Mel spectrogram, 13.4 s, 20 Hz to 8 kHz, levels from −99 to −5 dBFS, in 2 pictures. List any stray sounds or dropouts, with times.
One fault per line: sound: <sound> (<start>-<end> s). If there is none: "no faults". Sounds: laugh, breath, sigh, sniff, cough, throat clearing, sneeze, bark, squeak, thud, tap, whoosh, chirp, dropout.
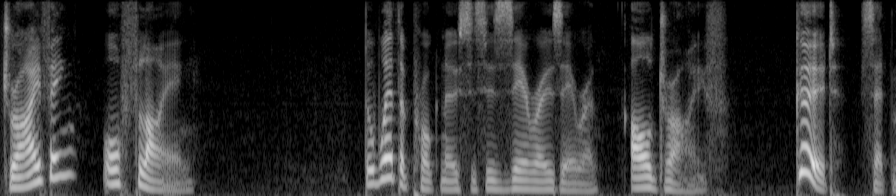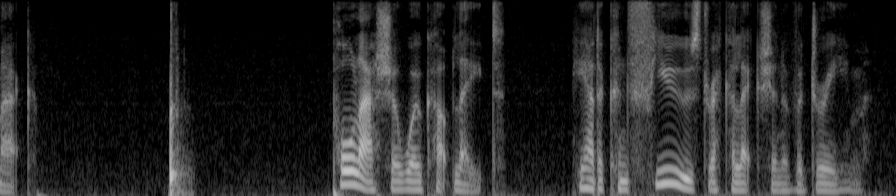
sound: thud (8.0-8.2 s)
